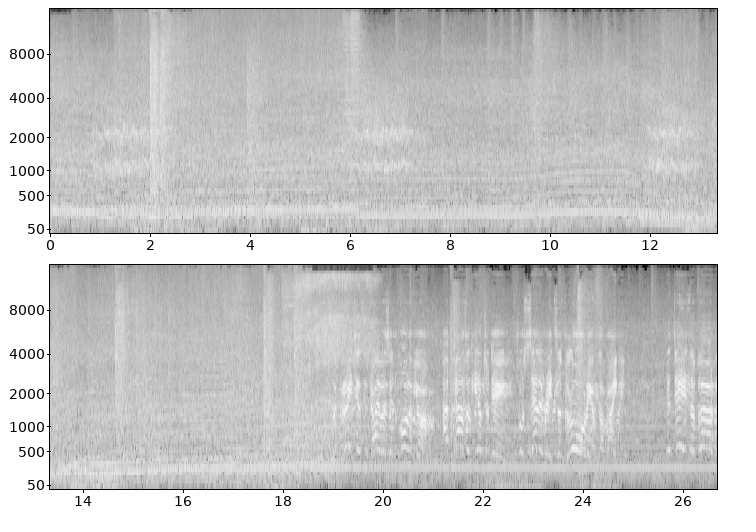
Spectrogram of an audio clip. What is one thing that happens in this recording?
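A racing car engine drones and revs, rising and falling in pitch.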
